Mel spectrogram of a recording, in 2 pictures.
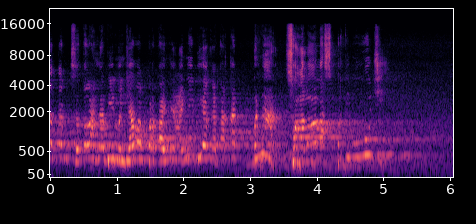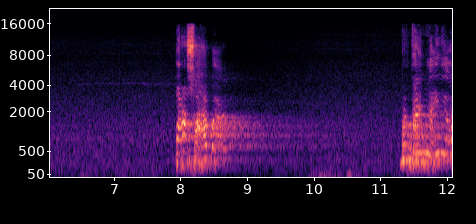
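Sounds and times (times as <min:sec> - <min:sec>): man talking: 0:00.0 - 0:05.2, 0:08.0 - 0:08.8
faint background hiss: 0:00.0 - 0:12.0.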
